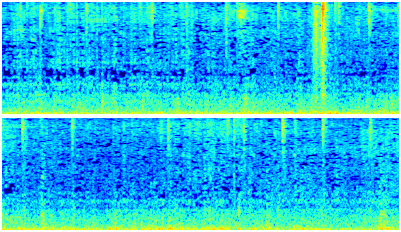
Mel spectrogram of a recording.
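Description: A truck passes by on the road.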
